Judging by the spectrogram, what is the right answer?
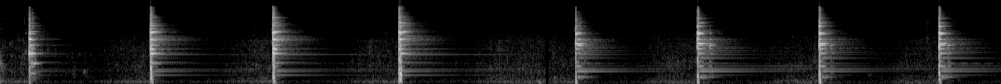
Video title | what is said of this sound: Praia Pedra do Sino - Pedras que cantam em Ilhabela SP Emitem som de SINO. | elas emitem som de sino bem diferente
